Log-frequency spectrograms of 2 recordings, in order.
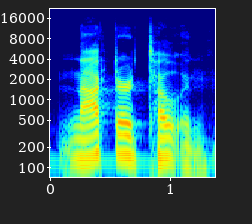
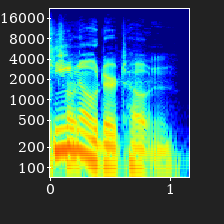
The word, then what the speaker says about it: Kino der Toten: Kino der Toten. It's a K. Oh, Kino. There it is. Kino Ah, der I Toten. remember Kino der Toten.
